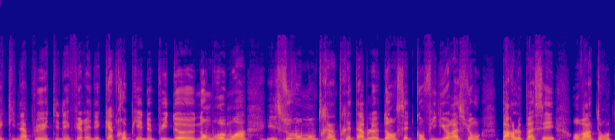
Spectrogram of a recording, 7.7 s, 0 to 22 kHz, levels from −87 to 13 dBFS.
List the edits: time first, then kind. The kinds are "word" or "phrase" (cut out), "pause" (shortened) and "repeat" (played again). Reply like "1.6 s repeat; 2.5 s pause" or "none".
3.5 s word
